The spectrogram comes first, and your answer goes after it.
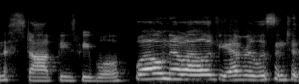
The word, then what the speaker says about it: HIJKMNO: And it's pronounced Noel. No. Because there's no L. HIJK, no L, MNO.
